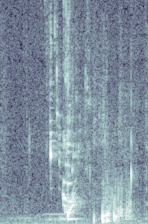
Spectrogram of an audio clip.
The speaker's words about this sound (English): Awesome or annoying, your podcast host taking sips of water and smacking his lips. Annoying.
